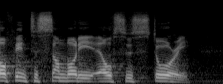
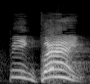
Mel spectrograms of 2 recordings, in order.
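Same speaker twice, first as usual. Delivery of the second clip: big bang shouted much higher and louder; 10 semitones higher, 10 dB louder than usual. Acted. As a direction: make big bang explode. Preacher's dramatic punchline.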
